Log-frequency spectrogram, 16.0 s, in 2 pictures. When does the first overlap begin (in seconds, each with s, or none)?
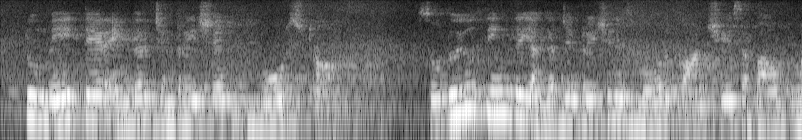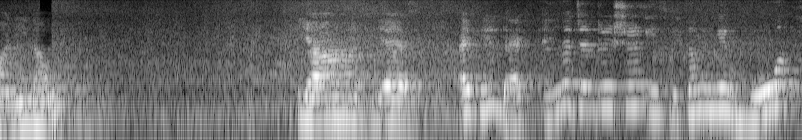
none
